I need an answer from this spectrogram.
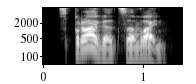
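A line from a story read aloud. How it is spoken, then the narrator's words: Amused grunt. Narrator (Russian): хмыкнул Серега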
